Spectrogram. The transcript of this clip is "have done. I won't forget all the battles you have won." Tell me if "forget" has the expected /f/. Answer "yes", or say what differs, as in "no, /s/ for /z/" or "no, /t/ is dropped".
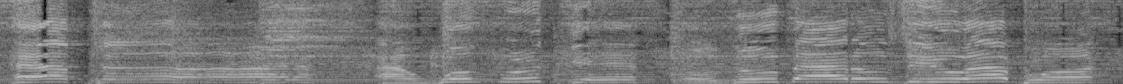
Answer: yes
